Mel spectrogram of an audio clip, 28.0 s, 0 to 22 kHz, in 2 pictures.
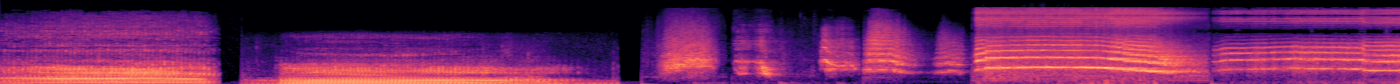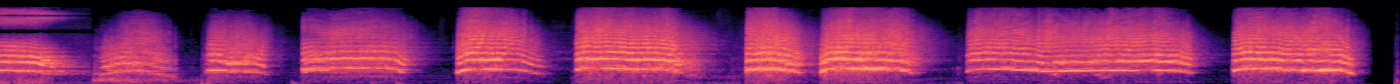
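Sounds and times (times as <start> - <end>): elephant trumpeting: 8.2 - 27.6.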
